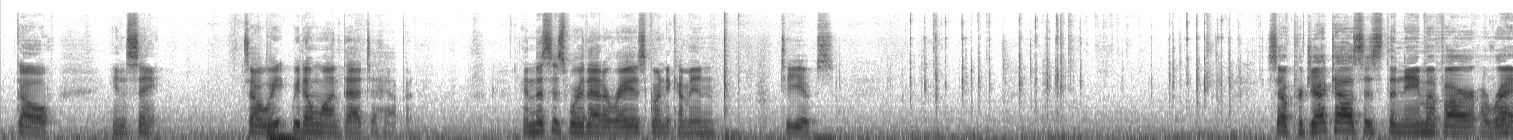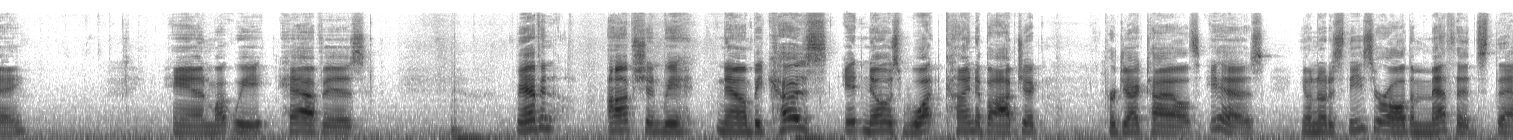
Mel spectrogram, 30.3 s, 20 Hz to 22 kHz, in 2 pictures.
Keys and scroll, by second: 8.7-12.6 typing, 20.5-21.2 typing.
